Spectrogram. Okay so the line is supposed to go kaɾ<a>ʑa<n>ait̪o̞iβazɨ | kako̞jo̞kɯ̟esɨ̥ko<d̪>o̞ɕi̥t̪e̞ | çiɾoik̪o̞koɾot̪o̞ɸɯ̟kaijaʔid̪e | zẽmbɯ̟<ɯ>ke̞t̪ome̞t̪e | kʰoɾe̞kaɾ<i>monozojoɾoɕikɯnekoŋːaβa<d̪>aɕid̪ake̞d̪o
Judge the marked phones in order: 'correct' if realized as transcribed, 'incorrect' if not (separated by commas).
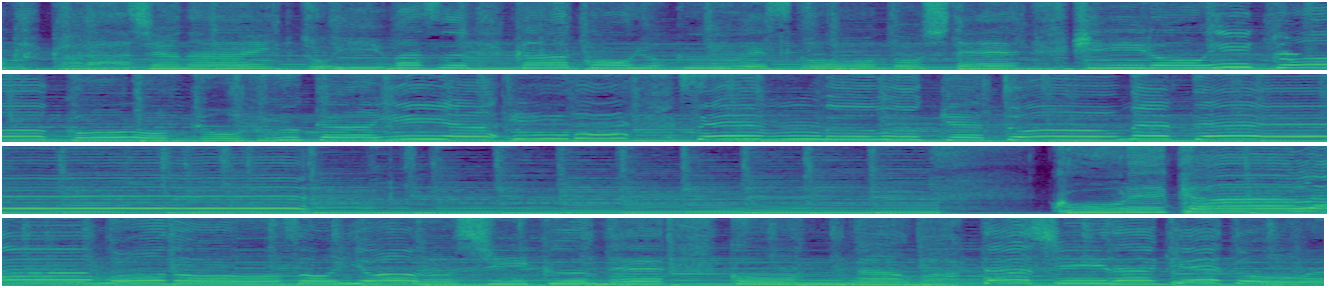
correct, correct, incorrect, correct, incorrect, incorrect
